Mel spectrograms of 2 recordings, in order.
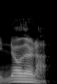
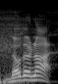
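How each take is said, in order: First: Said in the usual way. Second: Higher and louder repeat of No, they're not; emphatic repeat. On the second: Real, not acted. Insisting to the co-host the fans won't attack, emphatic.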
